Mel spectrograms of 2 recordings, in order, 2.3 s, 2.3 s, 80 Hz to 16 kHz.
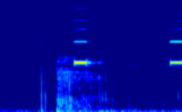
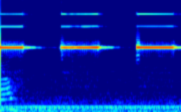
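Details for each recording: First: Smoke detector that never worked properly since the house was built, eating batteries fast: two short, high, sharp chirps about a second apart in a quiet room; low-battery chirp. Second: House interconnected smoke detectors that chirped and drained batteries for 20 years, after repair with AC power at every unit: loud high-pitched beeps in bursts, several alarms sounding together on test; normal smoke alarm test.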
